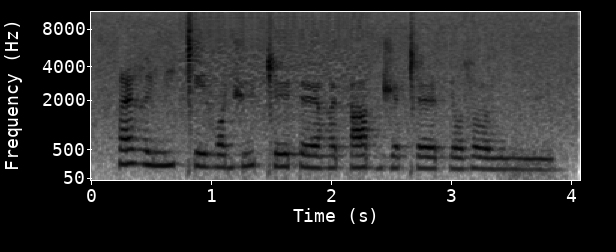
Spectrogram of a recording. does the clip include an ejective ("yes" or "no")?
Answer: no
